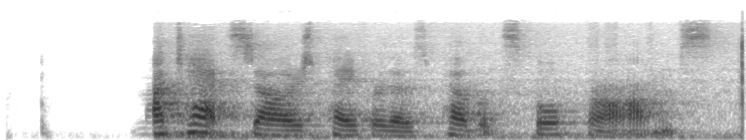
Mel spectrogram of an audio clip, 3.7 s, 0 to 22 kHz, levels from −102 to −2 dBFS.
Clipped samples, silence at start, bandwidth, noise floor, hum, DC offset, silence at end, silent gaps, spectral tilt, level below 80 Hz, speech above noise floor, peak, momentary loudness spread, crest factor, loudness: under 0.1%; 0.75 s; 12 kHz; -75 dBFS; none; under 0.1%; 0.1 s; none; -5.5 dB/octave; -68 dBFS; 46 dB; -12 dBFS; 8 LU; 20 dB; -30 LUFS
